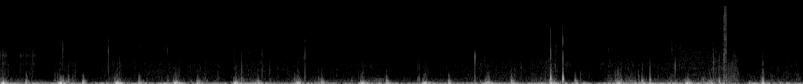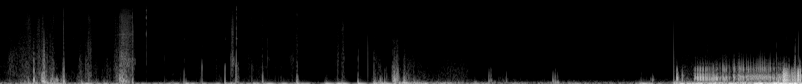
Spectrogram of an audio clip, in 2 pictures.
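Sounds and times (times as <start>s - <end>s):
soft low body thumps: 0.0s - 7.8s
microphone rubbing and clicking: 0.0s - 13.7s, 14.8s - 16.0s.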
